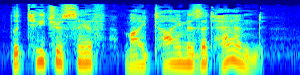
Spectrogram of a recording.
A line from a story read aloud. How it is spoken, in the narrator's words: he exclaimed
